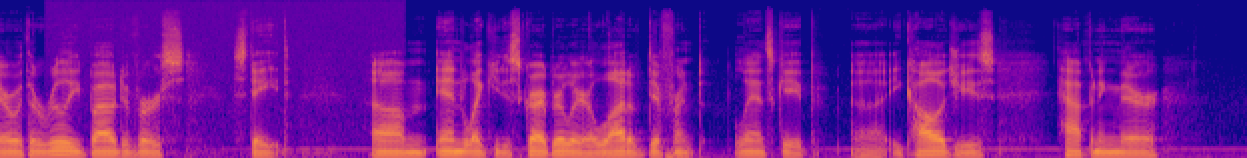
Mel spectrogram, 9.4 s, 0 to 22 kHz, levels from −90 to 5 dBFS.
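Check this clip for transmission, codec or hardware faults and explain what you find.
One fault is present: low bit depth with dither, from 0.34 to 3.04 s, starting after "with a" and ending just before "and like you described". The speech is being stored with very few amplitude steps, which fits roughly 8-bit resolution, and dither is added before rounding so the error turns into broadband white noise rather than distortion. The result is a steady, even hiss sitting roughly 30 dB below the speech, with no grittiness or crackle.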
